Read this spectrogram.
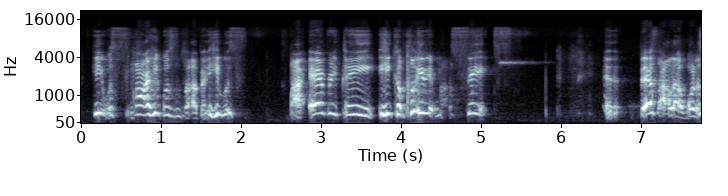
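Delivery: holding back sobs as she speaks; fighting tears. Real, not acted. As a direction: voice high and breaking with real grief. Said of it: "You got this, mama. Breathe".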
